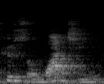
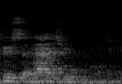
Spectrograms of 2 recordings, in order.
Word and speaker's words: Coosawhatchee: which I thought was, the way it's spelled, I thought it was Coosawhatchee, but it's actually pronounced Coosahatchee.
